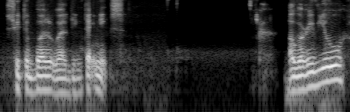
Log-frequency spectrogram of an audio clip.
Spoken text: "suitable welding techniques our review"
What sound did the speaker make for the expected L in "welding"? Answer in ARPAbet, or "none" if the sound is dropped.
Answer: L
